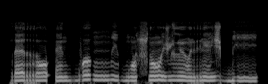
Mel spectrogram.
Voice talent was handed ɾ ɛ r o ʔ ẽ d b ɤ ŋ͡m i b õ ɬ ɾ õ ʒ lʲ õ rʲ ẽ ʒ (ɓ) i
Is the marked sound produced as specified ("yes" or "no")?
yes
